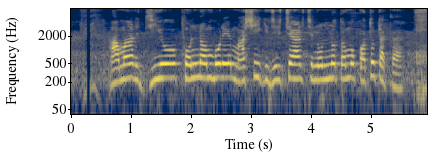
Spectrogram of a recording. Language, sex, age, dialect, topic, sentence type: Bengali, female, 60-100, Rajbangshi, banking, question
